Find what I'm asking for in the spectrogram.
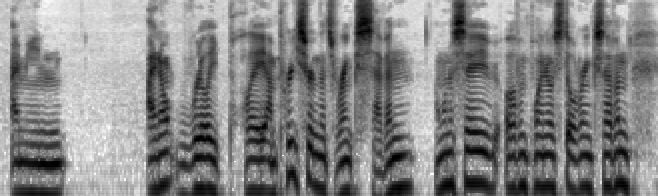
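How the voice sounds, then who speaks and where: This man is soft-spoken. His intonation stays fairly even. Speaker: gaming video creator. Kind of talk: gameplay commentary. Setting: at home late at night. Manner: soft-spoken, talking quietly; halting, many fillers.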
